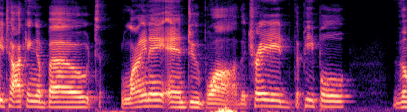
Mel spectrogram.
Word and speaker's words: Dubois: So anyhow, the trade we should talk about is Pierre-Luc Dubois.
